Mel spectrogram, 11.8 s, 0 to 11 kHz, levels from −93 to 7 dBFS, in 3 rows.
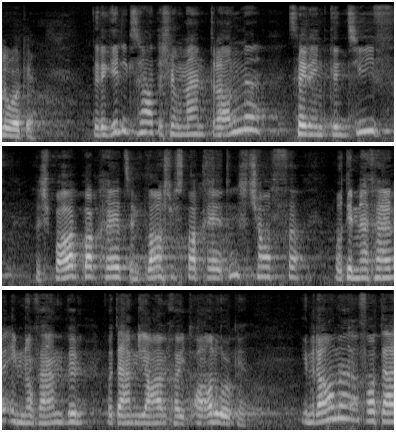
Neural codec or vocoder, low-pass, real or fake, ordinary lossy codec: codec, 16 kHz in and 24 kHz out, 1.1 kbps, FireRedTTS-2 codec; 9.9 kHz; fake; none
